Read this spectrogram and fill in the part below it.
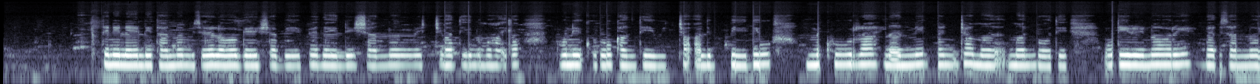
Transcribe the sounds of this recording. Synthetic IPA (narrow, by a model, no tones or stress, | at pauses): t̪ɪnɪle̞ːlːɪt̪ɐnːɔmɪsɪlɛlɔwɔɡe̞ːʃːɐbiːfɛle̞ːlːɪʃɐnːɔɪt͡ʃːɪɐt̪inʊmɐɦɐjkɐɡʊnɪkʼʊt̪ʊkɐnt̪iːwɪt͡ʃːɐʔɐ̰lɪbːiːd̪ɪhʊmɛkʰuːrːɐhɪnɐnːɪtɐnt͡ʃɐmɐnboːt̪ɪʊd̪ɪɾɪnoːɾɪbɐt̪ɪsɐnːo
